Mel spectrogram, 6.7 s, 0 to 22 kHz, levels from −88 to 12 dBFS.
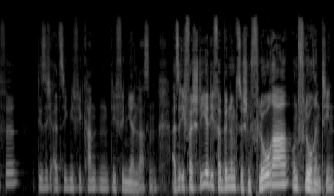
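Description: From 0.09 s to 5.09 s the automatic gain control, having judged the incoming level too low, keeps pushing its gain upward, climbing by about 17 dB over those five seconds. This automatic gain rising makes the speech grow steadily louder and closer, and the background underneath swells right along with it, so the whole sound seems to creep forward rather than the talker simply speaking up.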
